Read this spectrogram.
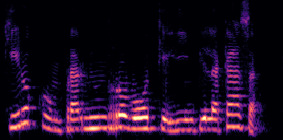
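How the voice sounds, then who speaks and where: A man's voice: high voice, measured pace, a little mellow. A man in his fifties quoting a careless young woman who chats freely about her card details, in his own lecturing voice. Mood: gushing. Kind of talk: quoted example in a lecture.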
